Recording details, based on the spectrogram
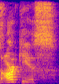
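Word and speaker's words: Arceus: that so it's archus I always thought it was arus allow me to introduce you to the Pokemon Legends archus game po all right well I've never been good at pronouncing anyway but apparently it's been it's archus all right Legends archus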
